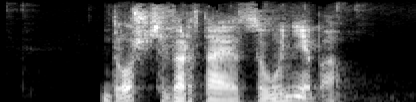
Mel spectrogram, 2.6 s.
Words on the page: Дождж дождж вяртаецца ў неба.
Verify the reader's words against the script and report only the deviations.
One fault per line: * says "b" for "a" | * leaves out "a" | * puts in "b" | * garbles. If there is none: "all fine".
* leaves out "дождж"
